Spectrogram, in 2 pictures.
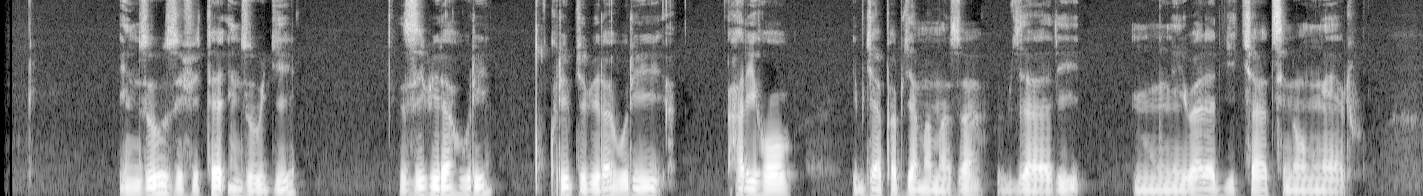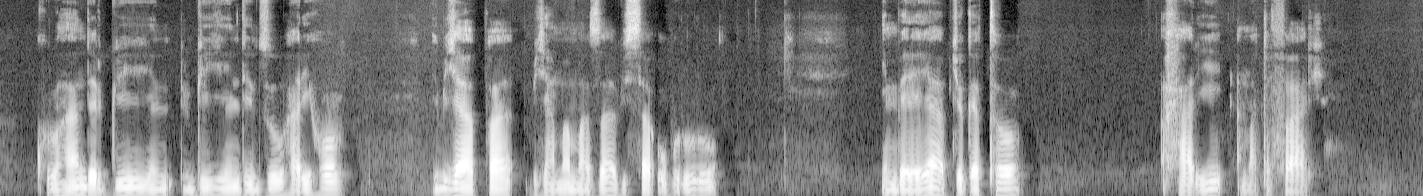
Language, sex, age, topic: Kinyarwanda, male, 18-24, finance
